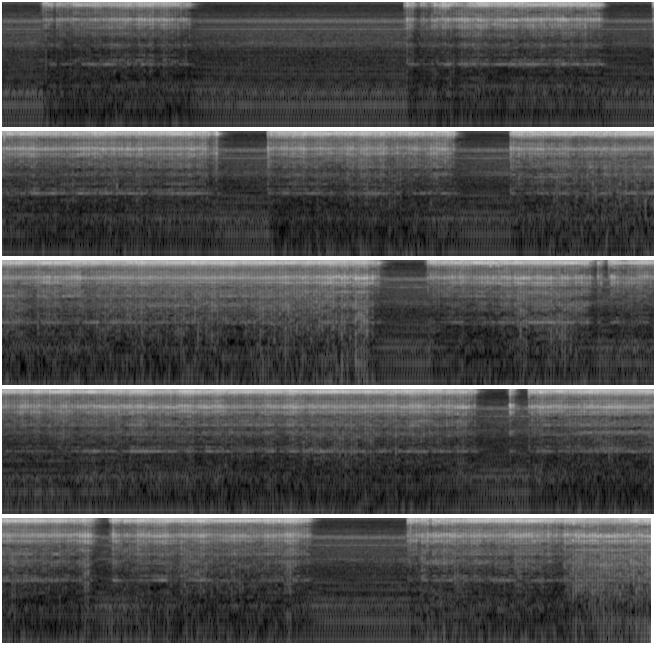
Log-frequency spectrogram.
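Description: Bandsaw blade teeth being ground on a bench grinder's thin abrasive disc: high-pitched grinding of steel on the wheel in about nine passes of one to five seconds each. Between passes only the grinder motor's steady hum is heard.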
